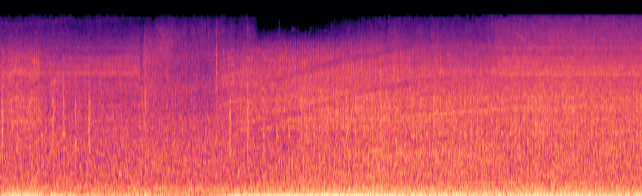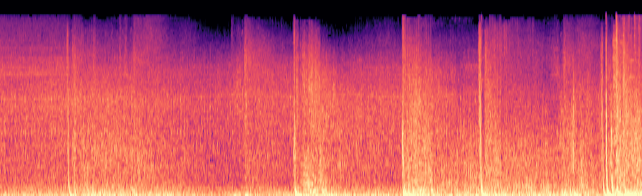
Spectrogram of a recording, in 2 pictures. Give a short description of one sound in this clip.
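A tank engine rumbles low and steady as tracks clank.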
